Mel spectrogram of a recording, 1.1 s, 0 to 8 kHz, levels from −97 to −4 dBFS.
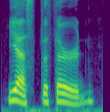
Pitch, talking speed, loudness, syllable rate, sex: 180 Hz, 165 wpm, -18 LUFS, 4.1 syllables/s, female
